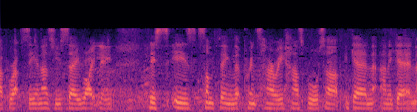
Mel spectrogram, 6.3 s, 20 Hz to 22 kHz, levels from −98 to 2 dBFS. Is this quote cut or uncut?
uncut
